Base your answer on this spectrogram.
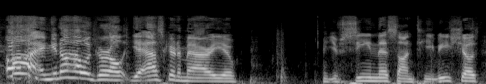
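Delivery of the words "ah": very high, loud mock shriek; delighted shriek. Imitating the bride's reaction, hammed-up shriek. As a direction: ham up the girl's overjoyed cry. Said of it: "She goes".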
